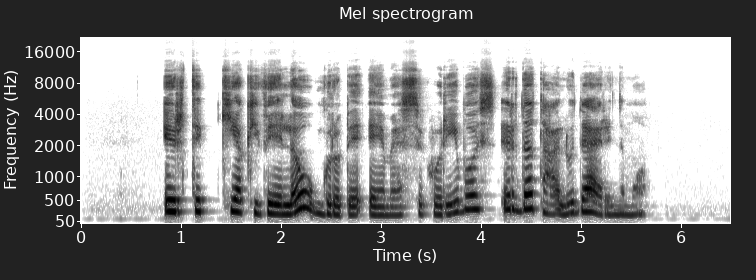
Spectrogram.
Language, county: Lithuanian, Kaunas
